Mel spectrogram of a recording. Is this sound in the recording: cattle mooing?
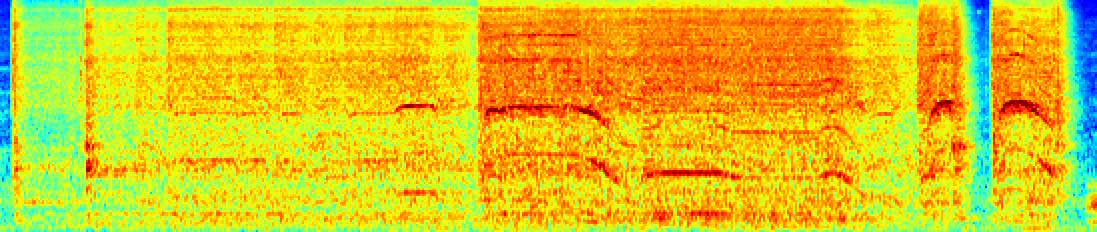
no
